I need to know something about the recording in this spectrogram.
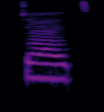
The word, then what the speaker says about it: djed: Flanking this symbol are two tet stabilizer pillars, also called djed, pronounced jed, pillars.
